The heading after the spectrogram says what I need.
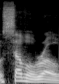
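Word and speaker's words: Savile Row: famous uh several row several row right that's how you say it i'm going to say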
